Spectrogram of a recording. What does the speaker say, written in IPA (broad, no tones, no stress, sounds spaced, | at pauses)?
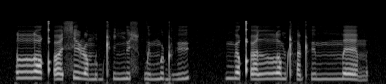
lː ɔ qʼ u ɪ̯ s i ɭ ɒ m i b ʈʰ i ŋ y s f w y m u ɖʱ y | m y qʼ y ə̯ lː ɔ m ʈʰ a ʈʰ y mː ɛ m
